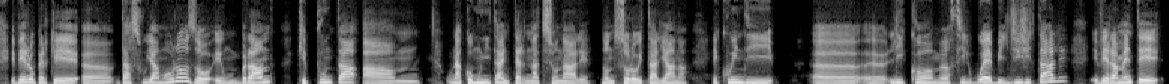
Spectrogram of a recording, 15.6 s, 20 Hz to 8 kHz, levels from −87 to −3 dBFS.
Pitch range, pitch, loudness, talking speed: 185-230 Hz, 205 Hz, -18 LUFS, 120 wpm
